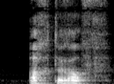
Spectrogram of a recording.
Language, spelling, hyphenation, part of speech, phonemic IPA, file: Dutch, achteraf, ach‧ter‧af, adverb, /ˌɑx.tərˈɑf/, Nl-achteraf.ogg
- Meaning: 1. afterwards, in hindsight 2. remote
